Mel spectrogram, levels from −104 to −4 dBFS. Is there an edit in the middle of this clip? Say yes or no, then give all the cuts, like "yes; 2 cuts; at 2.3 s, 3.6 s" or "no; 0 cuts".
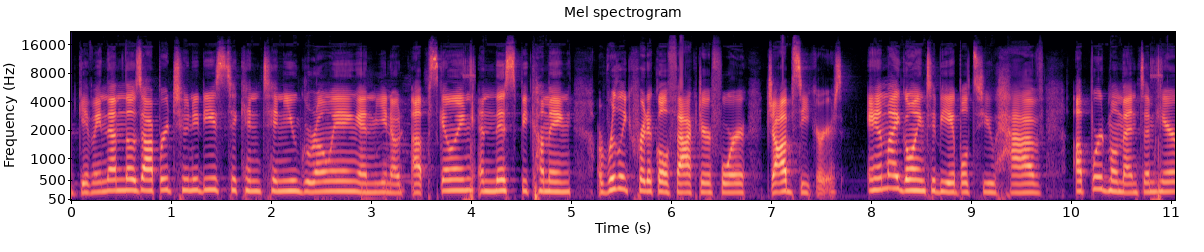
no; 0 cuts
